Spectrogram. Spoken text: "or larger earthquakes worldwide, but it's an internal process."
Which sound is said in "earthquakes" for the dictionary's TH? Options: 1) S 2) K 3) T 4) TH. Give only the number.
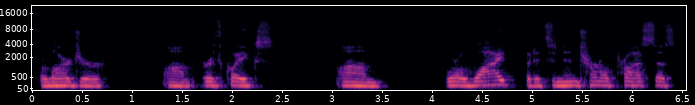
4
